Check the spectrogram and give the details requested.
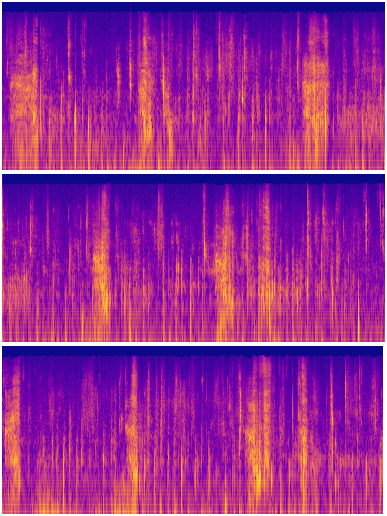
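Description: Close-miked biting and chewing of a soft yellow crepe roll cake (Chinese 'towel roll'), with a loud mouth sound about every two to three seconds and small clicks of chewing in between.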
